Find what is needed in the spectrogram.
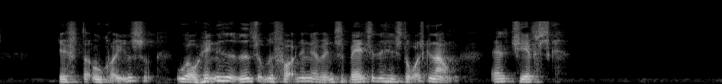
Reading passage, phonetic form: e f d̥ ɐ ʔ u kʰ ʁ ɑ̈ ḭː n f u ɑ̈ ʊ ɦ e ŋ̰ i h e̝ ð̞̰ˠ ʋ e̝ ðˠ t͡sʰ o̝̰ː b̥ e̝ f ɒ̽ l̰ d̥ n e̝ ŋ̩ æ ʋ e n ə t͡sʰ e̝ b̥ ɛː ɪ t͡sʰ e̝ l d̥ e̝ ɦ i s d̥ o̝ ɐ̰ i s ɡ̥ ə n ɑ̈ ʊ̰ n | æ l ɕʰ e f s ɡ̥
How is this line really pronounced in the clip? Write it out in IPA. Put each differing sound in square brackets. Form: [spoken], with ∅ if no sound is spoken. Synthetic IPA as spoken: e f d̥ ɐ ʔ u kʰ ʁ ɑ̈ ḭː n [s] u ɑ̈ ʊ ɦ e ŋ̰ i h e̝ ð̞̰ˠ ʋ e̝ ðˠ t͡sʰ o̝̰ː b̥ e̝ f ɒ̽ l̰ [ɡ̥] n e̝ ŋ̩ æ ʋ e n ə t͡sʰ e̝ b̥ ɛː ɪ t͡sʰ e̝ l d̥ e̝ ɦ i s d̥ o̝ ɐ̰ i s ɡ̥ ə n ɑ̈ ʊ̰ n | æ l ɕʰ e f s ɡ̥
